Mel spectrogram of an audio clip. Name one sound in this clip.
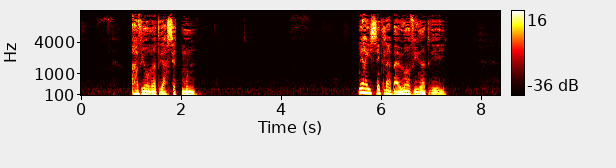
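A young man speaks loudly and emphatically close to a microphone.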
